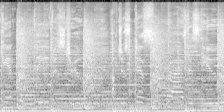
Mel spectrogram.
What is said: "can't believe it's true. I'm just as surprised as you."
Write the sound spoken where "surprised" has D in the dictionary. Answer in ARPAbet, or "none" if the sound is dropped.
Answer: none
